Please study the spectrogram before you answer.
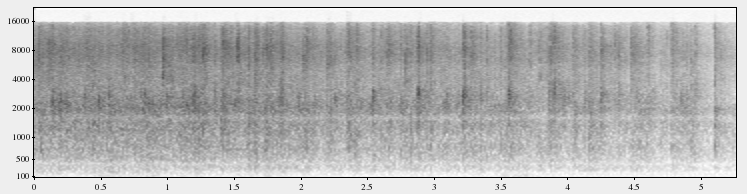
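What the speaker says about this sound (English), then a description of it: "So thanks a lot for your help, and give a big applause." A conference audience at the TYPO3 Developer Days in Karlsruhe gives dense, sustained applause that fills the hall at a fairly distant level and slowly thins out toward the end.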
